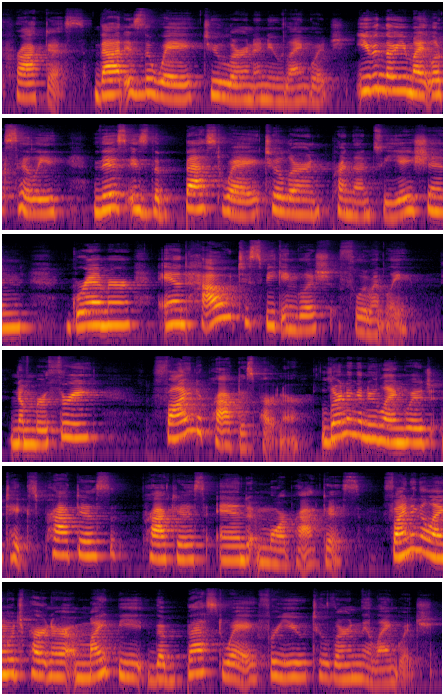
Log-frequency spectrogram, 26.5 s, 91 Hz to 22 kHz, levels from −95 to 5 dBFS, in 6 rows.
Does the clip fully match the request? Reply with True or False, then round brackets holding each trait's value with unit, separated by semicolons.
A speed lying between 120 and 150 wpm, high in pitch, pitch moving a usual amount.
True (140 wpm; 235 Hz; 4.0 semitones)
